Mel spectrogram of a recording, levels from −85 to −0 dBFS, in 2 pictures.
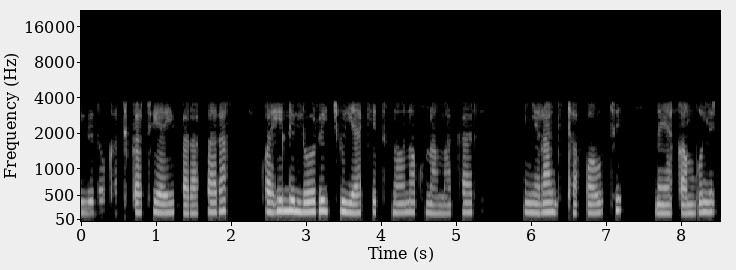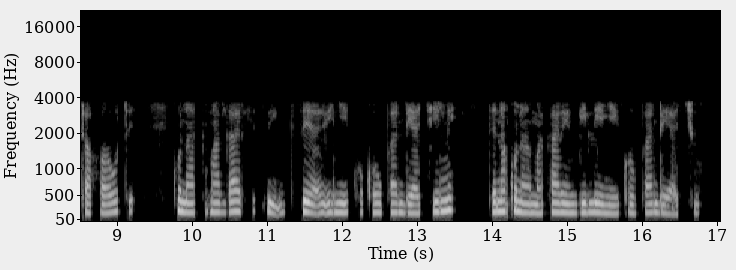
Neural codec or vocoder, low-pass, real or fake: none; 3.6 kHz; real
